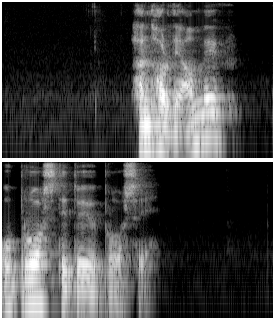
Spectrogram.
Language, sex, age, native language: Icelandic, male, 40-49, Portuguese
